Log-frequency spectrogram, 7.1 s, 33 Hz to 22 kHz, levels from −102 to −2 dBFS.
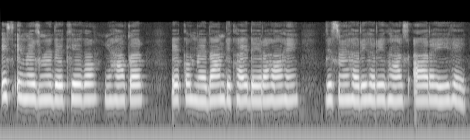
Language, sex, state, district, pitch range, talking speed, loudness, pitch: Hindi, female, Rajasthan, Jaipur, 210-220 Hz, 160 wpm, -14 LUFS, 210 Hz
